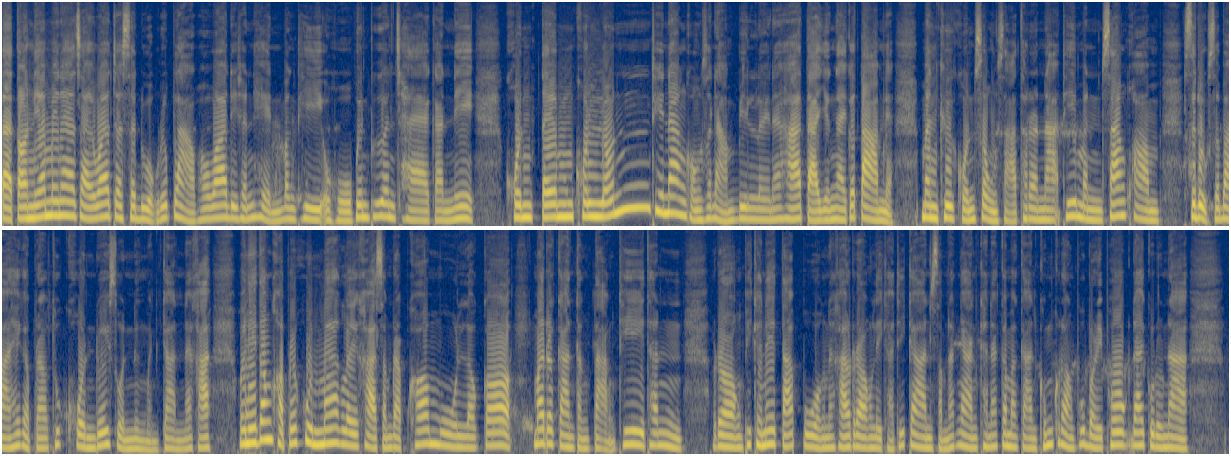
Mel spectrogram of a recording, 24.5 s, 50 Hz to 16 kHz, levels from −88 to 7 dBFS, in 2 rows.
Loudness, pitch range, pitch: -10 LUFS, 165-205 Hz, 185 Hz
